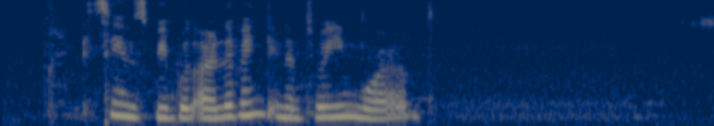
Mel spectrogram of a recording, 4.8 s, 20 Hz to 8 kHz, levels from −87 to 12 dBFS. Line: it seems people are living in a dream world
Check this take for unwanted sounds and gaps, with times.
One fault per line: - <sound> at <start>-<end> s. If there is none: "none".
none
